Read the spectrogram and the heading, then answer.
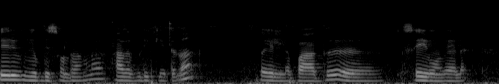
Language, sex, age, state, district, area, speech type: Tamil, female, 30-45, Tamil Nadu, Kallakurichi, rural, spontaneous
